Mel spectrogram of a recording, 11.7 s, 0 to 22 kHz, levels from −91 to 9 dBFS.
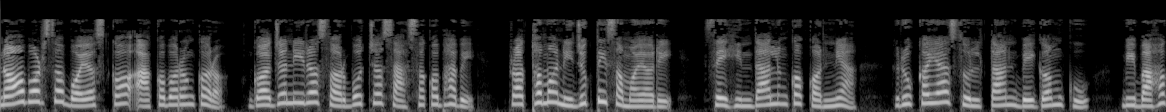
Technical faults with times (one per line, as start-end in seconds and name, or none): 0.00-11.67 MP3 compression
